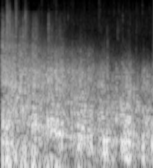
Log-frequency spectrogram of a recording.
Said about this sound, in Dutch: Als het onweer vlak boven je hangt, heb je van die schelle, harde, venijnige klappen. Alsof alles om je heen uit elkaar klapt.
